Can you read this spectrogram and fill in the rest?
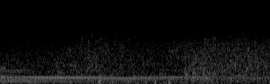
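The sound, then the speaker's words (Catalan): A steady, soft wash of sea waves murmuring against a beach of wide, fine white sand, continuous and even throughout, with a faint low hum underneath and no voices. “Escoltes la seva remor”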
